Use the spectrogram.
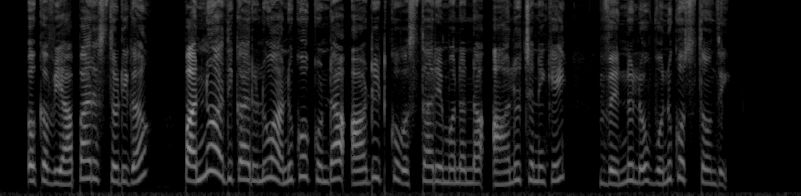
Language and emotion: Telugu, fearful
